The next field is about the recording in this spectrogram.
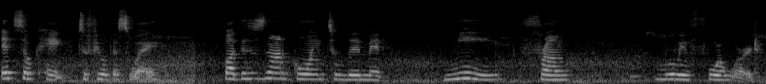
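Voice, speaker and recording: There is noticeable background noise as a woman with a non-native accent speaks at a high pitch. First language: not English. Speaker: tarot reader. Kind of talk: tarot reading. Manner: halting, repeats words; casual.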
